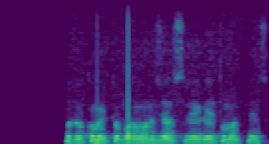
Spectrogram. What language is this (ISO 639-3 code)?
ben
